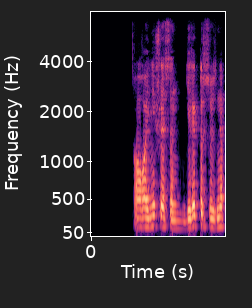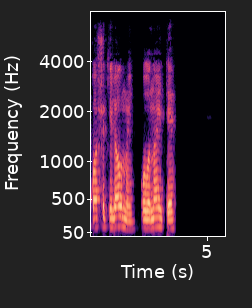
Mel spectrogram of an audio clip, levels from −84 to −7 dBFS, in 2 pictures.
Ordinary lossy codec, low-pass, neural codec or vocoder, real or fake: AAC, 48 kbps; 7.2 kHz; none; real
